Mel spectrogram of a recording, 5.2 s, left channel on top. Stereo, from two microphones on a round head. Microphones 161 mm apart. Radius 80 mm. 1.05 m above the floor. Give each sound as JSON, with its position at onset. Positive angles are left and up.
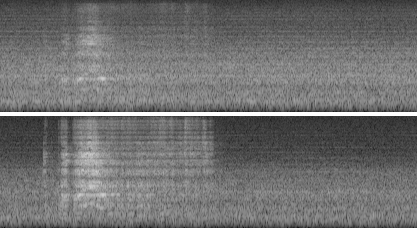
{"t": 0.5, "sound": "a bird", "side_deg": -70, "distance_m": 1.6}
